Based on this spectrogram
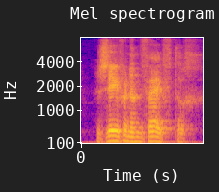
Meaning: fifty-seven
- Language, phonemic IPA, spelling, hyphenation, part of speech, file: Dutch, /ˈzeːvənənˌvɛi̯ftəx/, zevenenvijftig, ze‧ven‧en‧vijf‧tig, numeral, Nl-zevenenvijftig.ogg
